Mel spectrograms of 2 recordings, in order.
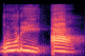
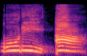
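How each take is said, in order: No difference in how they are said.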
